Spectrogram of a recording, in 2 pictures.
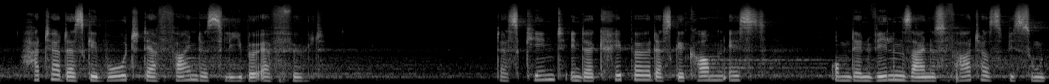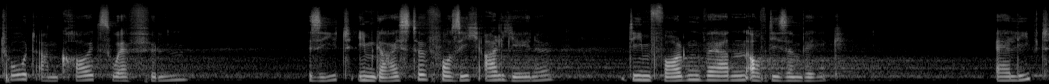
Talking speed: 125 wpm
